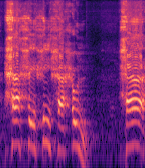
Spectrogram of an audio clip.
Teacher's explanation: അഹയാണ് തൊണ്ടയുടെ മധ്യഭാഗം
